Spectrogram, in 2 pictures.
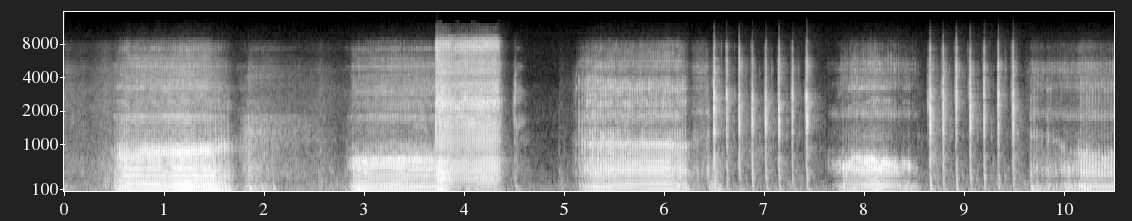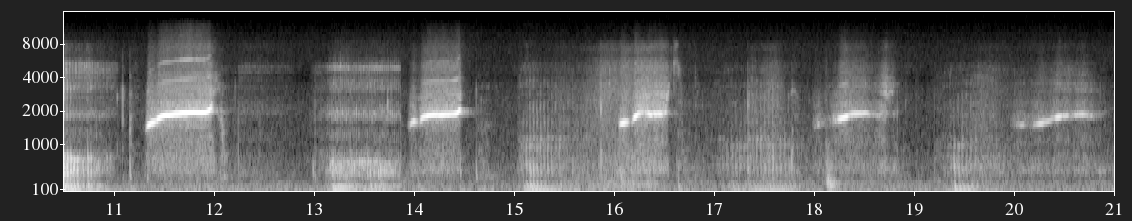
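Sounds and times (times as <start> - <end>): whistling snores: 13.9 - 15.3, 16.0 - 16.7, 18.0 - 18.8, 20.0 - 21.0.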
